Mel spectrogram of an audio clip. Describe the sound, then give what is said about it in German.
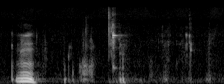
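Wet mouth noises of someone eating minestrone soup while talking, with a few short slurps and bites scattered among brief bits of voice. “Übrigens für die, die sich wundern, was hier für Geräusche um die Ecke kommen, ich schlabbere eine Suppe nebenher.”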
